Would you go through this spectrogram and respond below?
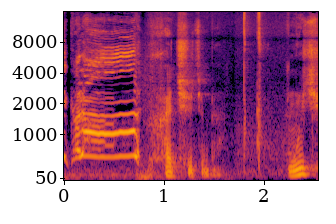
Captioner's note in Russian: кричит нечленораздельно; Ира дважды чмокает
